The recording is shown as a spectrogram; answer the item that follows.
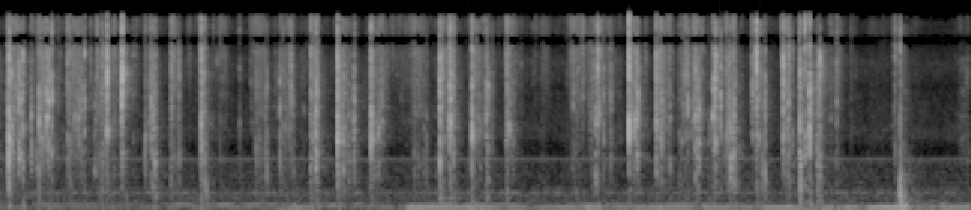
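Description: Oracle card deck being shuffled by hand: a long, irregular run of quick card snaps and flicks, over a low steady hum.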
